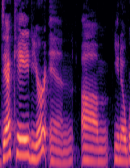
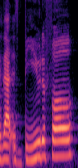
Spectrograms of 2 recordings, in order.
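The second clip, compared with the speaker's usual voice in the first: normal talking voice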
